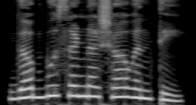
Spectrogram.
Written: ಗಬ್ಬುಸಣ್ಣಶಾವಂತಿ

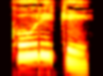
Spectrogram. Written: ಗೊರಿಕೆ

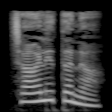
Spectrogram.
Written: ಚಾಳಿತನ

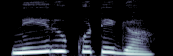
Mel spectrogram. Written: ನೀರುಕುಟಿಗ

